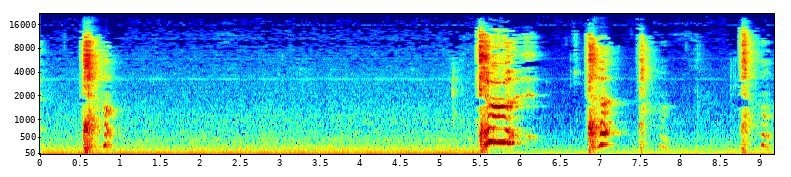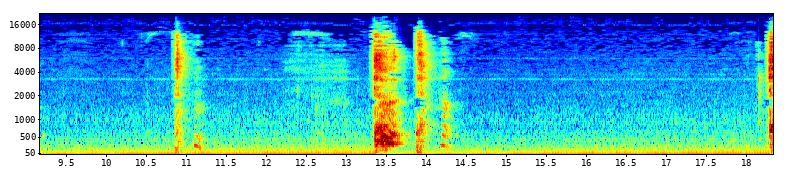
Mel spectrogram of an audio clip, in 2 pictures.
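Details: Cough that won't stop: repeated dry coughs and throat clearing, about eight bursts with pauses, quiet room; throat feels strongly irritated, something almost coming up but not quite. Cough.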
